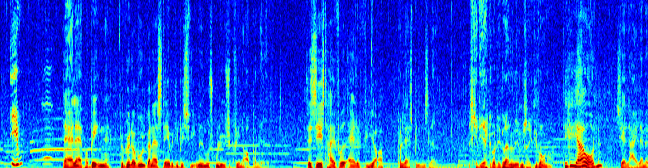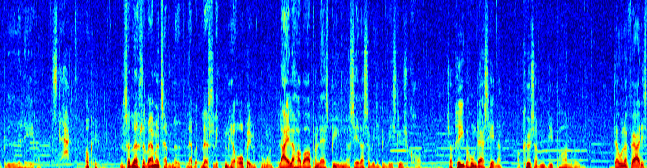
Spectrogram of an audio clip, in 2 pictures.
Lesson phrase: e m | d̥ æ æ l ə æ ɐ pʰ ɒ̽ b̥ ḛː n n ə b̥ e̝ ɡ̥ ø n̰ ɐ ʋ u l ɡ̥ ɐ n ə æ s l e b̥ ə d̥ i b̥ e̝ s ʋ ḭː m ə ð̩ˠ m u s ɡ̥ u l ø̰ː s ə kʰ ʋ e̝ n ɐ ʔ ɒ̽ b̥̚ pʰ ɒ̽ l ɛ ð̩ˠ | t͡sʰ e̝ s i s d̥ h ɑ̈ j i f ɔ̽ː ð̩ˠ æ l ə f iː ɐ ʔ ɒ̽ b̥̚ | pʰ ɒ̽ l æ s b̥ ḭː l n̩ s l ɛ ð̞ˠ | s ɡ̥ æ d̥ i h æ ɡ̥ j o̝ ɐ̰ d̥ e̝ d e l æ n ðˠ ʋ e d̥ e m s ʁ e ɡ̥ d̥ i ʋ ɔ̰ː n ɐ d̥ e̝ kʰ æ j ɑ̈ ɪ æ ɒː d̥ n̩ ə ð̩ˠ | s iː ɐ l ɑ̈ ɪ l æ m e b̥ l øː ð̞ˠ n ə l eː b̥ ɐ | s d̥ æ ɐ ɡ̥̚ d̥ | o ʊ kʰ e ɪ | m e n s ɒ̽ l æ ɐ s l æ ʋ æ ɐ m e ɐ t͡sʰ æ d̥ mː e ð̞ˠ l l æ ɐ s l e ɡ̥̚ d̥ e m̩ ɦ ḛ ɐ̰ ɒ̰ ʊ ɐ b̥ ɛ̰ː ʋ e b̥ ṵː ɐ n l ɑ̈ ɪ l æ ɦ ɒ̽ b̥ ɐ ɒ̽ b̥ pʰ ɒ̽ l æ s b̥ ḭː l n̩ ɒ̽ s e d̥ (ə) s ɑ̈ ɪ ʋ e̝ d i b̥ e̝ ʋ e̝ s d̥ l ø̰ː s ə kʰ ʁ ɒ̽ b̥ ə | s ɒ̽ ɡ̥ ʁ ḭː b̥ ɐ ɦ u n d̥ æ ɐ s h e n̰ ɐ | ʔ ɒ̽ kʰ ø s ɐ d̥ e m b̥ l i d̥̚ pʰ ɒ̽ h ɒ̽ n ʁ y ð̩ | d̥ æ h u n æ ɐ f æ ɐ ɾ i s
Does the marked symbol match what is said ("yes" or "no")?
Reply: no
